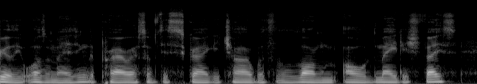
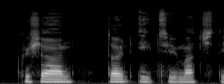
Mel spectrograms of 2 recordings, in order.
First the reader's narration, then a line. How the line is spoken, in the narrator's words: the old man suddenly called out in dialect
